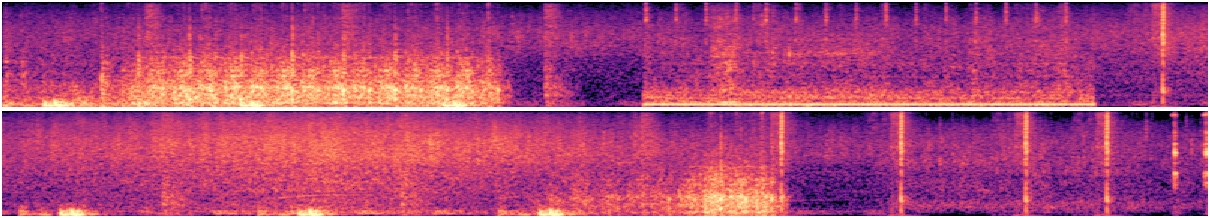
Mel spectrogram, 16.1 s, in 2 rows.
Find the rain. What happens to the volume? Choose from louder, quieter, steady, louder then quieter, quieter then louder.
louder then quieter.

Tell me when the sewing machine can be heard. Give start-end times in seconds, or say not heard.
0.0-3.4, 11.5-13.3.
